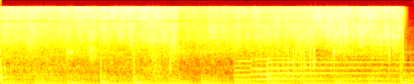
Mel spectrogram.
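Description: Steady rain-like patter and hiss of water dripping and trickling down the rock walls of a sinkhole cave into an underground lake. From about halfway through, sustained musical notes sound over it.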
